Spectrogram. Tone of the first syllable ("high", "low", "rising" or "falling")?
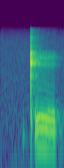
falling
